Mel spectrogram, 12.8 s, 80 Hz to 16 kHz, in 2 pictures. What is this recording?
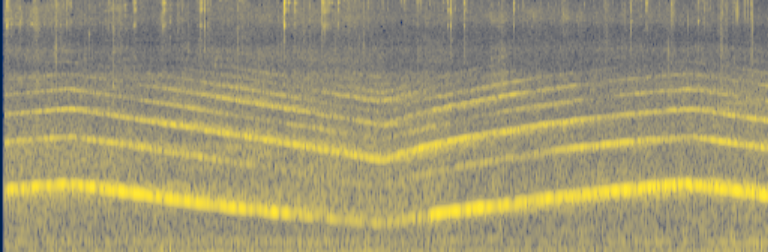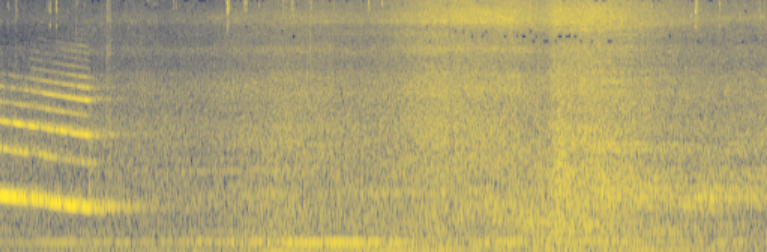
Sound effects > Vehicles
12s sound of ambulance siren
